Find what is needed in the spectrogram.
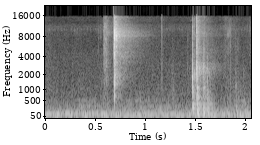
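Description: Scissors snipping through ribbon once with a sharp click, then a duller knock about a second later as the scissors are set down on the table.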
